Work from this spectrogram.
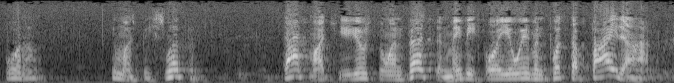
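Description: A man's voice: on the high side, huge pitch swings, normal speed. An actor playing a sour, streetwise, wisecracking male tavern manager with slangy speech in a 1940s radio comedy. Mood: suspicious. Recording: muffled, noisy 1940s radio recording.

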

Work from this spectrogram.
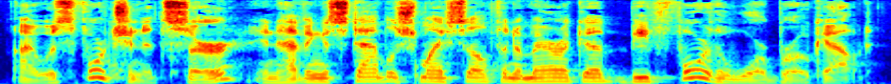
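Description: An earnest, obedient underling acted by a man in a wartime radio play, hesitant and uneasy before a superior. The voice is a little husky and jumps around in pitch. It is recorded dry, with little room sound. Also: big pitch swings, fast talker, no room sound, full character voice. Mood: deferential. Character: deferential newspaper editor, secretly a Nazi agent, uneasy underling. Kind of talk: 1940s radio drama acting.

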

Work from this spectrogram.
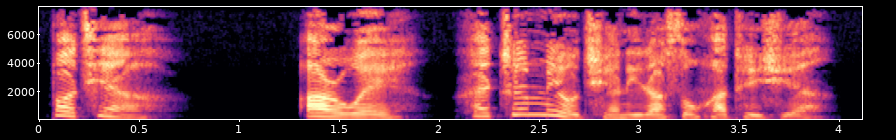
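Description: Unyielding lady teacher played by a woman, formal and composed, lively intonation, slightly husky, audio drama. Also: mid-range voice, moderate pace, dry recording, clean studio sound. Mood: firm. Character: firm, polite, unyielding female high school teacher.

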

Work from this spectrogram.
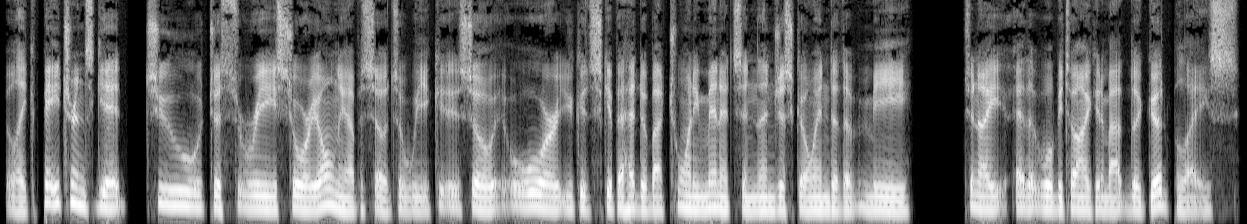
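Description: A man with a creaky voice hosting a bedtime podcast in a gentle, meandering conversational way, reassuring and often interrupting himself with tangents. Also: mid-range voice, steady tone, moderate pace, no room sound, clean studio sound. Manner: meandering, hesitant, full of tangents and self-interruptions. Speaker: podcast host.

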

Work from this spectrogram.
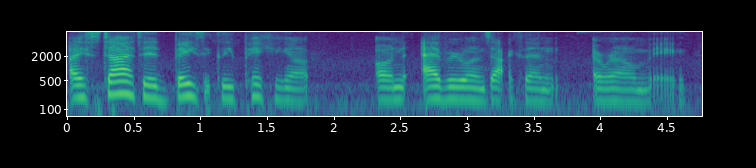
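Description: A woman's voice: on the low side, moderate pace, dark tone. Giggly young woman leaving a voicemail. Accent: mixed English, shifting between southern and northern. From Hampshire, England. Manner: chatty, giggly, self-deprecating. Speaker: caller. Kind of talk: voicemail to a podcast.

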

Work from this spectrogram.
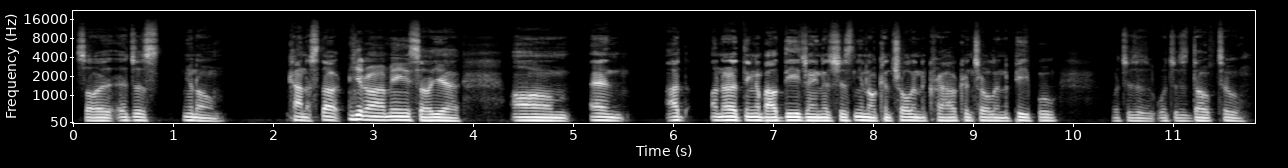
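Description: Low, level-voiced easygoing man. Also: level tone, moderate pace, dry recording, studio quality. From the Bronx, New York. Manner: easygoing, with frequent ums and laughs. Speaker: DJ guest. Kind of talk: casual podcast interview.

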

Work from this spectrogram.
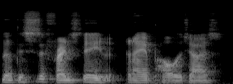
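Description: A man with a fairly low, bright and forward voice, stuffed up with a cold. He co-hosts a podcast, reading history from a script and dropping into casual asides. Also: fairly even intonation, brisk. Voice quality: congested, nasal from a cold. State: has a cold. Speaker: podcast co-host.

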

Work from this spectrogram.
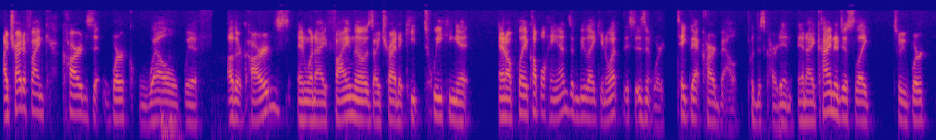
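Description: A man's voice: medium pitch, a bit bright. Man with mid-range voice, dull audio. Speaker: podcast panelist. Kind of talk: casual hobby chat.

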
